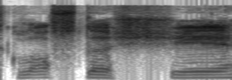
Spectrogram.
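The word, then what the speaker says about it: Gloucestershire: that it's Worcester gler Shear is like this gluster Shear I think that's how you spell it um gloss yeah warik sh exactly you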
